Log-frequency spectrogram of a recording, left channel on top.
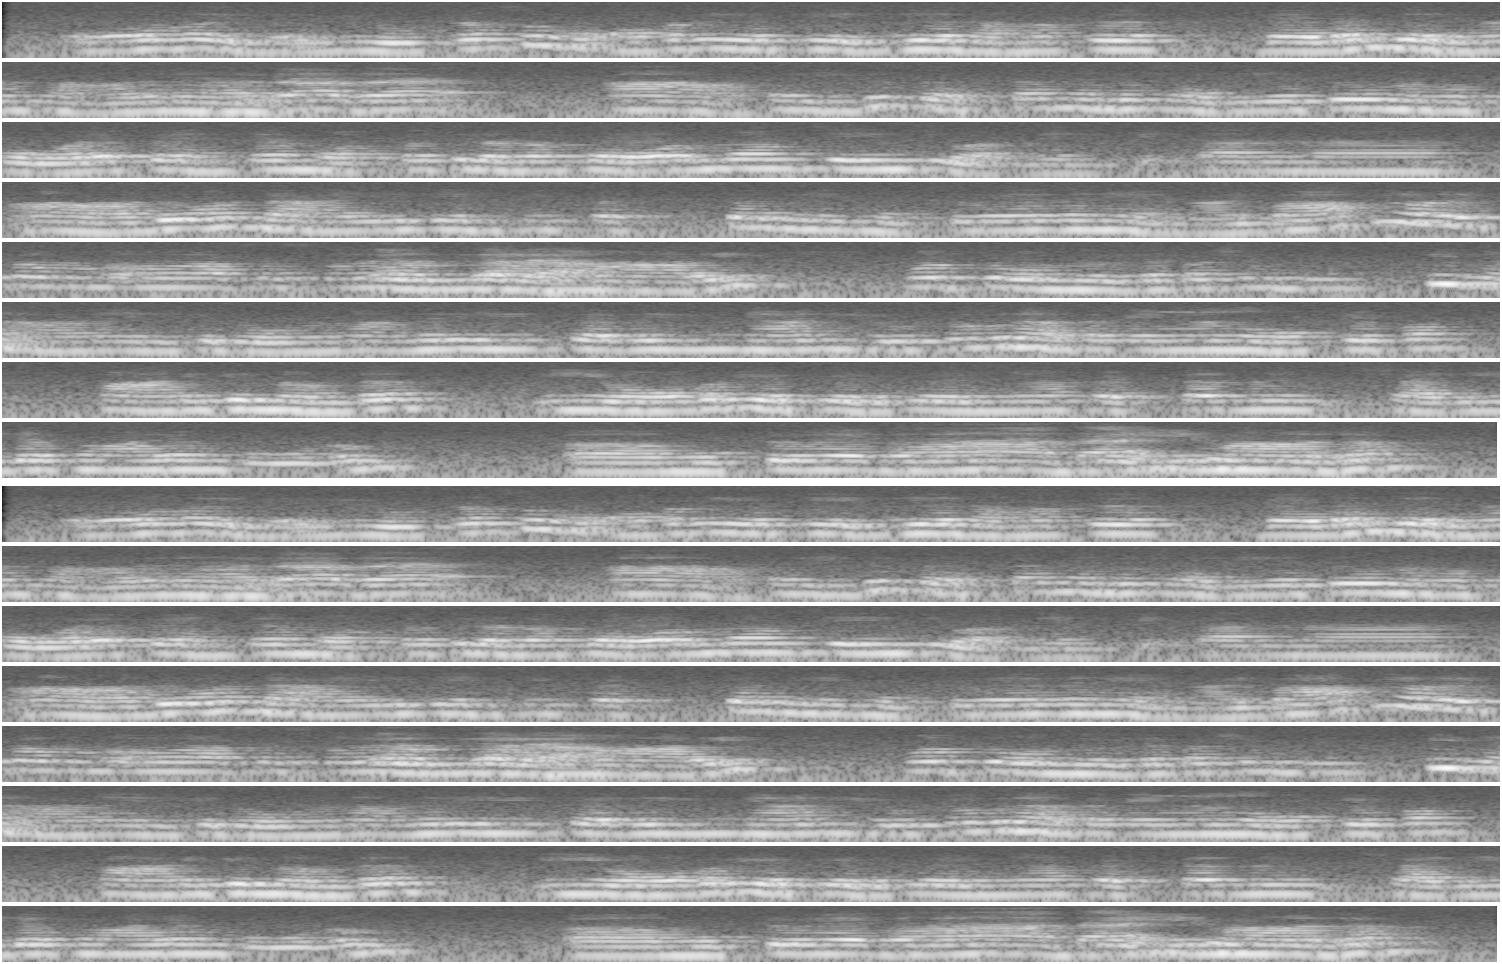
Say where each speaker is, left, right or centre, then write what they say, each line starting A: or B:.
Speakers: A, on the right; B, on the right.
A: ഓവർ ഇല്ല ഈ യൂട്രസും ഓവർ യക്കെ എല്ലിയ നമുക്ക് ബലം തരുന്ന സാധനങ്ങള്
B: അതാ അതെ
A: ആ അപ്പൊ ഇത് പെട്ടെന്ന് എന്റെ ശരീരത്ത്നങ്ങ്പോയപ്പോ എന്റെ മൊത്തത്തിലുള്ള ഹോർമോൺ ചേഞ്ച് <unintelligible> വന്ന എനിക്ക്
B: വന്നാ
A: ആ അതുകൊണ്ടായിരിക്കു എനിക്ക് ഈ പെട്ടന്ന് ഈ മുട്ടുവേദനയങ്ങായി ബാക്കിയുള്ള ഇപ്പം അസ്വസ്ഥതയില്ല
B: കൊഴപ്പൂല
A: അങ്ങ് മാറി മൊത്തം മെന്നുല്ല പക്ഷെ മുട്ടിനാണ് എനിക്ക് തോന്നുന്നത് അന്നേരം ഈ ചില ഞാൻ യൂട്യൂബിനകത്തൊക്കെ ഇങ്ങനെ നോക്കിയപ്പോ കാണിക്കുന്നുണ്ട് ഈ ഓവറൊക്കെ എടുത്ത കഴിഞ്ഞാൽ പെട്ടെന്ന് ശരീരഭാരം കൂടും <inaudible> മുട്ട് മുട്ടുവേദന
B: ആ അതായിരിക്കുള്ളൂ
A: തേയ്മാനം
